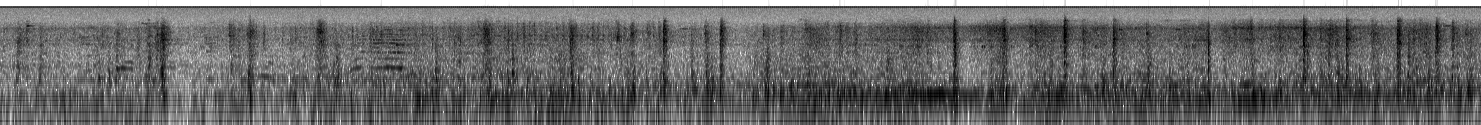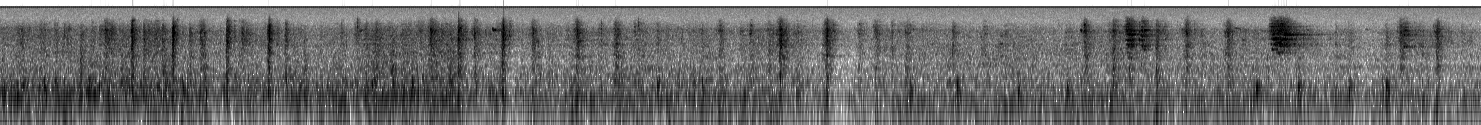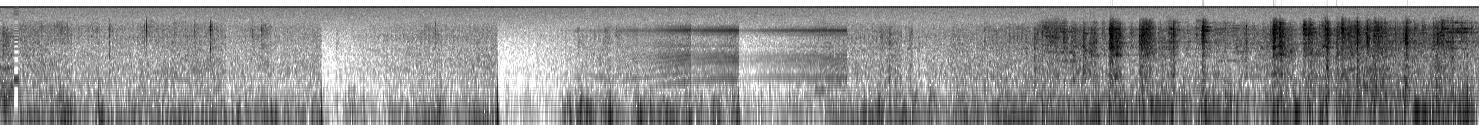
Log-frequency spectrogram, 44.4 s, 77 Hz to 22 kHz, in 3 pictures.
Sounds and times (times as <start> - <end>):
Clickety-clack: 0.0 - 29.8, 39.9 - 44.4
Subway, metro, underground: 0.0 - 32.8, 38.4 - 44.4
Railroad car, train wagon: 0.0 - 34.6, 38.2 - 44.4
Train: 0.0 - 34.6, 38.2 - 44.4.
